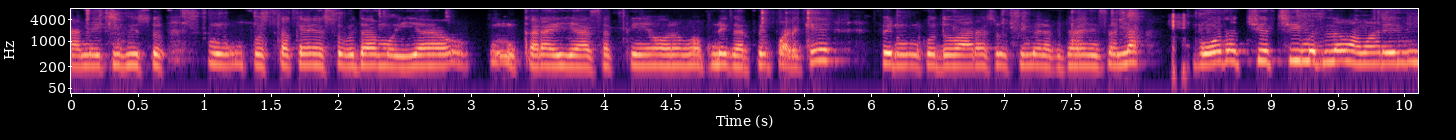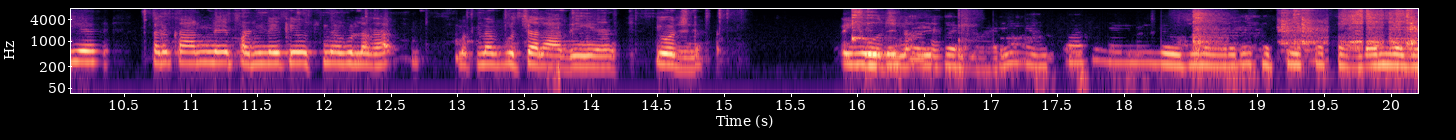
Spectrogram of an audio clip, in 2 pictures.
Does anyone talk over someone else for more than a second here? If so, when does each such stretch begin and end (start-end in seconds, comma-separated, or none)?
none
